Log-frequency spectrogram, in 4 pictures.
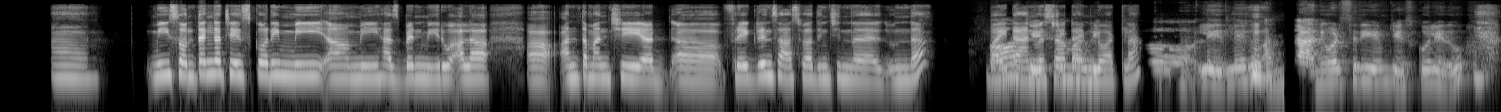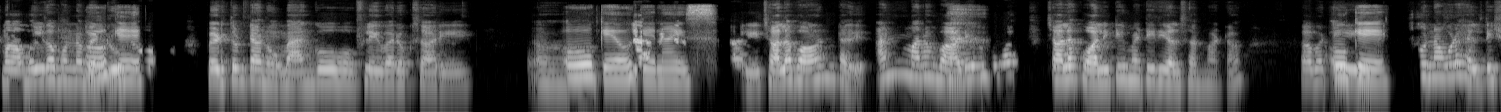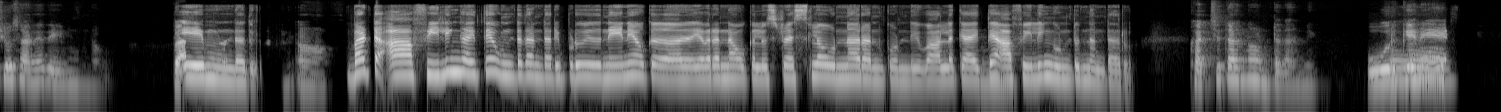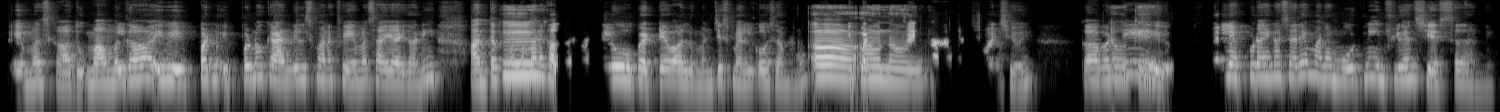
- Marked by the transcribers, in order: in English: "హస్బెండ్"; in English: "ఫ్రేగ్రెన్స్"; in English: "యానివర్సరీ టైమ్‌లో"; other background noise; chuckle; in English: "యానివర్సరీ"; chuckle; in English: "బెడ్రూమ్‌లో"; in English: "మ్యాంగో ఫ్లేవర్"; in English: "లావెండర్"; in English: "నైస్"; in English: "అండ్"; chuckle; in English: "క్వాలిటీ మెటీరియల్స్"; in English: "హెల్త్ ఇష్యూస్"; in English: "బట్"; in English: "ఫీలింగ్"; unintelligible speech; in English: "స్ట్రెస్‌లో"; in English: "ఫీలింగ్"; in English: "ఫేమస్"; in English: "క్యాండిల్స్"; in English: "ఫేమస్"; in English: "స్మెల్"; unintelligible speech; in English: "స్మెల్"; in English: "మూడ్‌ని ఇన్ఫ్‌ఫ్లుయెన్స్"
- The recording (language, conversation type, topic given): Telugu, podcast, మీరు ఇటీవల చేసిన హస్తకళ లేదా చేతితో చేసిన పనిని గురించి చెప్పగలరా?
